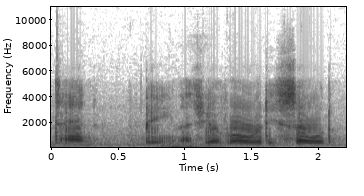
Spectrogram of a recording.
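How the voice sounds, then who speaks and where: A man playing a sinister automated phone survey voice in a horror ASMR roleplay, breathy and often near-whispered, speaking in measured, formulaic announcements. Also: medium pitch, little pitch movement, lo-fi sound, slight background noise, close to an everyday voice. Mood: eerily polite.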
